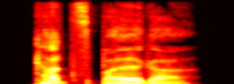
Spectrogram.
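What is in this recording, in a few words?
"Katzbalger", German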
